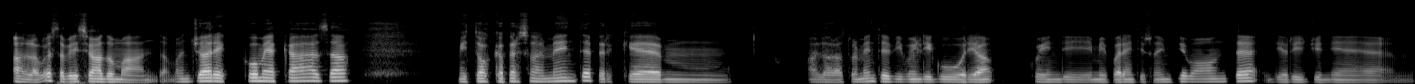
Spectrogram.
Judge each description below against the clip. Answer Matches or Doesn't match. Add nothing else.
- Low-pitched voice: Matches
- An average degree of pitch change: Matches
